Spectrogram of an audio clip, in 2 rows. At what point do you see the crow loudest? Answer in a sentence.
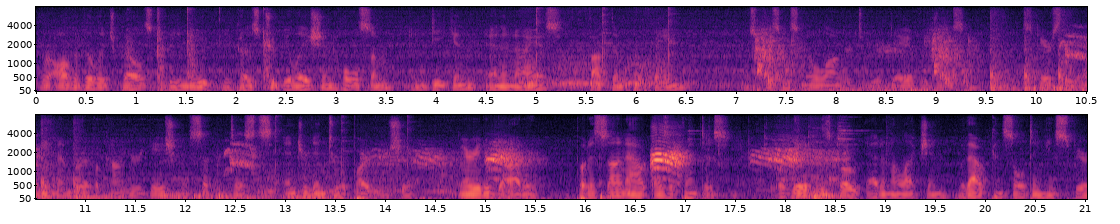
The loudest moment of the crow is at 17 seconds.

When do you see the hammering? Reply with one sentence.
You can hear the hammering from 0.9 to 2.4 s, from 4.8 to 6.6 s, from 9.5 to 11.0 s, from 12.7 to 14.9 s and from 17.0 to 19.1 s.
